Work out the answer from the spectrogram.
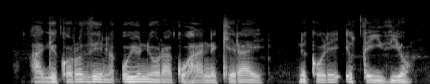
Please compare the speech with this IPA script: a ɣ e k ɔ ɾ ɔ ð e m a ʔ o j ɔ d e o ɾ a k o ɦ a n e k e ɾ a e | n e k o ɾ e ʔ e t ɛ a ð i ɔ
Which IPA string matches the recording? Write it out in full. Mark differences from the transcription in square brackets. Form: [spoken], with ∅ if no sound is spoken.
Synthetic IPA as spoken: a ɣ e k ɔ ɾ ɔ ð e [n] a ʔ o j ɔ [n] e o ɾ a k o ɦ a n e k e ɾ a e | n e k o ɾ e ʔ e t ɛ [i] ð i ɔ

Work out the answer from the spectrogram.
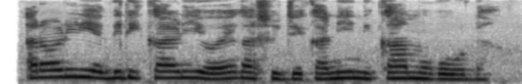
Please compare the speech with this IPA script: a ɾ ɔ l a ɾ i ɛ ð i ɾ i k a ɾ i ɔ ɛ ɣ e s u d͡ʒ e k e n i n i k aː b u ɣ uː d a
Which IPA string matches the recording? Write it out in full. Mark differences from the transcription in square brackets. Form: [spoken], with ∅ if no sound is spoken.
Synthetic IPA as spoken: a ɾ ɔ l [i] ɾ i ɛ ð i ɾ i k a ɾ i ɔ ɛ ɣ [a] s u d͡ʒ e k [a] n i n i k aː [m] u ɣ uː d a

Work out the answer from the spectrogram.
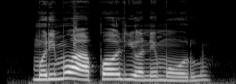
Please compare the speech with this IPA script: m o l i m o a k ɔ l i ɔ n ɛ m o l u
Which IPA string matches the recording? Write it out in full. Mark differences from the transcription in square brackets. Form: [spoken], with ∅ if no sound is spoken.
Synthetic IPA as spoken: m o [ɾ] i m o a [p] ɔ l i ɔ n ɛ m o [ɾ] u

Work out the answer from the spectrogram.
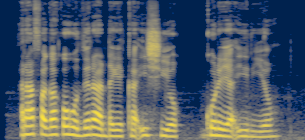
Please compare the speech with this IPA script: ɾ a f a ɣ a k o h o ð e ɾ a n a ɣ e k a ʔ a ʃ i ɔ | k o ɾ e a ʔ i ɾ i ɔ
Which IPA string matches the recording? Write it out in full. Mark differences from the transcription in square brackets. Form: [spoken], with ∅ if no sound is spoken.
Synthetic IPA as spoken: ɾ a f a ɣ a k o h o ð e ɾ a [d] a ɣ e k a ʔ [i] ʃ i ɔ | k o ɾ e a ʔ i ɾ i ɔ

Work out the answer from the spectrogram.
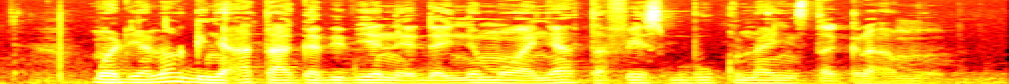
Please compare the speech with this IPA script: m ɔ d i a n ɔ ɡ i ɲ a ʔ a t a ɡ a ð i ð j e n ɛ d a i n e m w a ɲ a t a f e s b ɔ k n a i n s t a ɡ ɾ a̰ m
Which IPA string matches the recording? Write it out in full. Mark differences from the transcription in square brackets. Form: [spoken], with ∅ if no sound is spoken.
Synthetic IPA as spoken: m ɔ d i a n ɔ ɡ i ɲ a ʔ a t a ɡ a ð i ð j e n ɛ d a i n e m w a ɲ a t a f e s b [u] k n a i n s t a ɡ ɾ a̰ m

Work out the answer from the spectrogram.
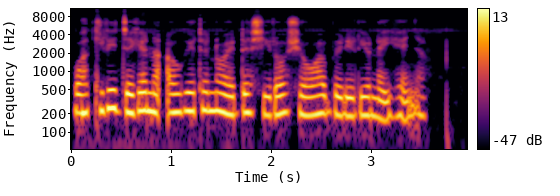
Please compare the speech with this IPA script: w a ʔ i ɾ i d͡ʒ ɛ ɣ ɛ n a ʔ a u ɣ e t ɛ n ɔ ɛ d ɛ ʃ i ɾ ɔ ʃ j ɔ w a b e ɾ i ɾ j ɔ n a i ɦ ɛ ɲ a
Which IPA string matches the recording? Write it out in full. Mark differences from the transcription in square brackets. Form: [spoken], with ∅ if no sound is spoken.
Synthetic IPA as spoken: w a [k] i ɾ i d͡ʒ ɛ ɣ ɛ n a ʔ a u ɣ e t ɛ n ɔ ɛ d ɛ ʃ i ɾ ɔ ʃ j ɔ w a b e ɾ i ɾ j ɔ n a i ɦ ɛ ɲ a

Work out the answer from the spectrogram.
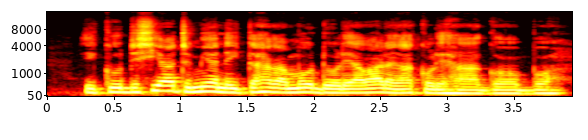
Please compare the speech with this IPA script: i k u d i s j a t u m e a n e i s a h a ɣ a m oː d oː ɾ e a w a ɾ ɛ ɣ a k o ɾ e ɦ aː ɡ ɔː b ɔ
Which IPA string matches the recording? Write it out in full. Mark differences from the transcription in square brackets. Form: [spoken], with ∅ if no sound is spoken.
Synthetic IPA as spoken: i k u d i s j a t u m [i] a n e i [t] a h a ɣ a m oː d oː ɾ e a w a ɾ ɛ ɣ a k o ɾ e ɦ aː ɡ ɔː b ɔ

